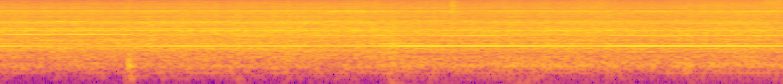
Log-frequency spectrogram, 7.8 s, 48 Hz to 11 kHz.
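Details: 1996 Dyson DC02 vacuum, before refurbishment, running with floor tool, filters missing; steady even high-pitched motor whine, constant loudness, no rattles or surges; strong suction, likely from lacking filters; motor running normally.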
